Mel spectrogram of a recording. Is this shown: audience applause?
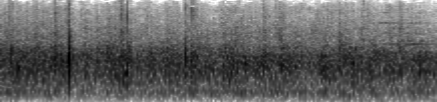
yes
